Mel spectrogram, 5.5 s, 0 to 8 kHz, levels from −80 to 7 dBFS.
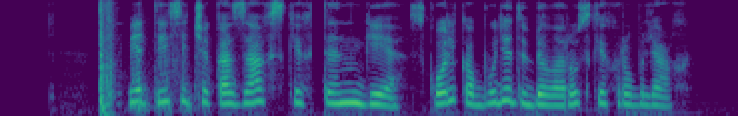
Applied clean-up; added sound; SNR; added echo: neural mask model RNNoise.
